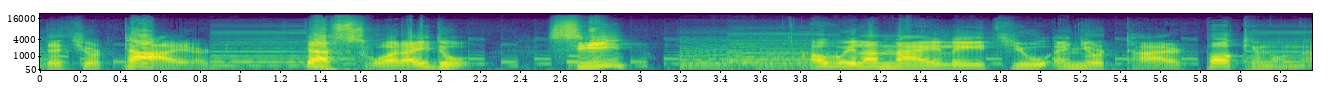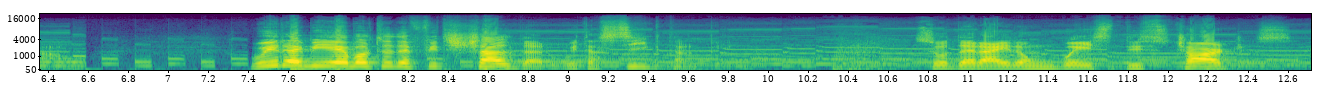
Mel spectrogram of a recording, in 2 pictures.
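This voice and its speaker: A man's voice: fairly high pitch, pushed and bright. A man hosting a gaming video with casual, playful commentary, teasing the characters as he plays. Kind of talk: casual Let's Play commentary.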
